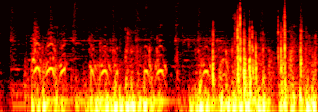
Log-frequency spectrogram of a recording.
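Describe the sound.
A person imitates a dog, letting out a rapid series of voiced barks and yips, fairly loud, with arched whiny tones between them over a low steady rumble.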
